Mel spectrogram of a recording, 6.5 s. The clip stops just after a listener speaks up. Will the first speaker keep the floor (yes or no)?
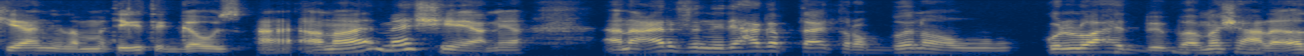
yes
